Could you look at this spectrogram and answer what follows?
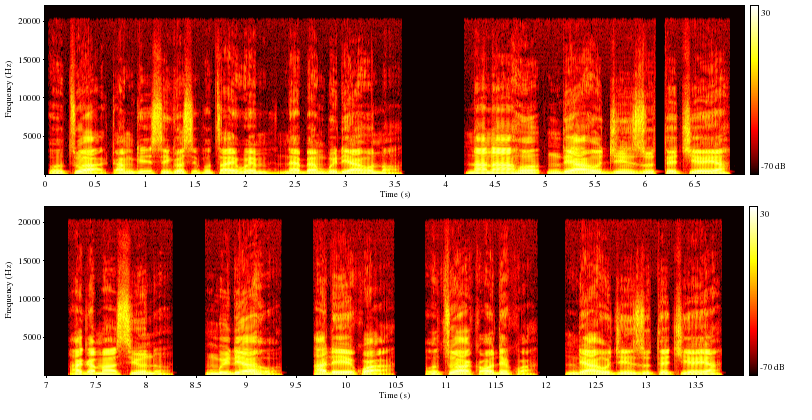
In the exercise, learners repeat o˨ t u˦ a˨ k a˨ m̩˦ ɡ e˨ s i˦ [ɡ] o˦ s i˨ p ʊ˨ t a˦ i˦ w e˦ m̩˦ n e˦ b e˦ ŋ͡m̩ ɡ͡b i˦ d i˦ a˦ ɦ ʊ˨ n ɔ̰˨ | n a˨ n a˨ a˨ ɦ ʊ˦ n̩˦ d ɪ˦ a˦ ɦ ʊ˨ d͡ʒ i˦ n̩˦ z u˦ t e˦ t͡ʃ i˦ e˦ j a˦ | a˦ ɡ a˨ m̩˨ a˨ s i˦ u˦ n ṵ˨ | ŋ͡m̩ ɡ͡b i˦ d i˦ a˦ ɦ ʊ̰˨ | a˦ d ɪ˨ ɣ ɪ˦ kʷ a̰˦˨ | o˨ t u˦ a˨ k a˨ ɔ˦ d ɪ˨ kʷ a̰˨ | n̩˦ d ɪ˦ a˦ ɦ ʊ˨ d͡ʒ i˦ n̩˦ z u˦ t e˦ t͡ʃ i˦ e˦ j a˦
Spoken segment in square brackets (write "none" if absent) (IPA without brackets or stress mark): ɡ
